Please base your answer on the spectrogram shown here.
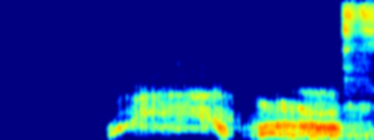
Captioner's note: Decimator roaring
